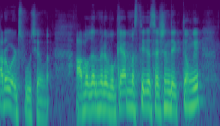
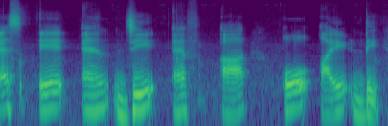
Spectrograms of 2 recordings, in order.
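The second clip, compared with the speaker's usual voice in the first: slow letter-by-letter spelling; dictating a spelling, one letter at a time; much slower than usual. Shown as a demonstration. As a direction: spell each letter slowly and clearly. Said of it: "visible तो बिल्कुल भी नहीं है".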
